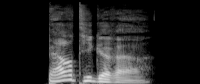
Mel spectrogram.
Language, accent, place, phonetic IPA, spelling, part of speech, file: German, Germany, Berlin, [ˈbɛːɐ̯tɪɡəʁɐ], bärtigerer, adjective, De-bärtigerer.ogg
- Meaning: inflection of bärtig: 1. strong/mixed nominative masculine singular comparative degree 2. strong genitive/dative feminine singular comparative degree 3. strong genitive plural comparative degree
